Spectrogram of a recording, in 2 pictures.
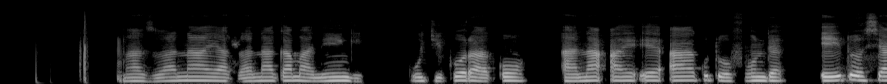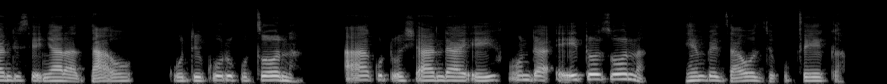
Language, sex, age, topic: Ndau, male, 36-49, education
